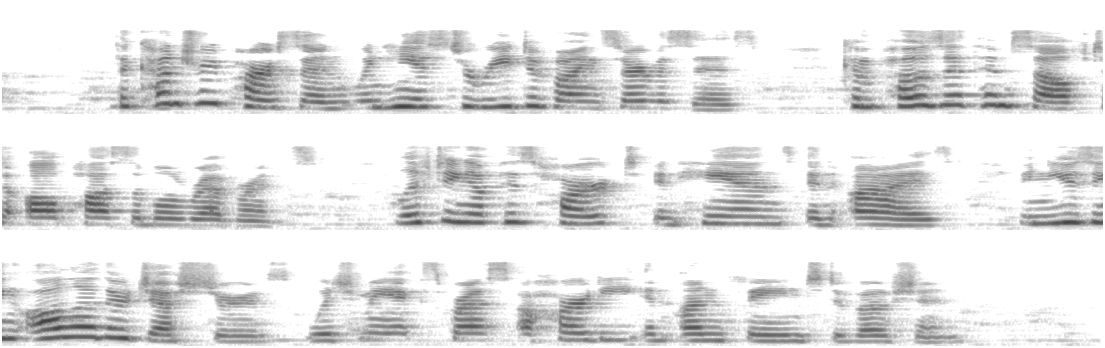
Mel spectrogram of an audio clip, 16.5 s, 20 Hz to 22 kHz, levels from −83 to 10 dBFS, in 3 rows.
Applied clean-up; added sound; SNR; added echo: classical method log-MMSE.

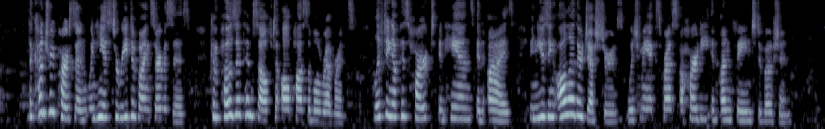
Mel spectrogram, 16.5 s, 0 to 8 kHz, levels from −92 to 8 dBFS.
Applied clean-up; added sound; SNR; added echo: classical method Wiener filter.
